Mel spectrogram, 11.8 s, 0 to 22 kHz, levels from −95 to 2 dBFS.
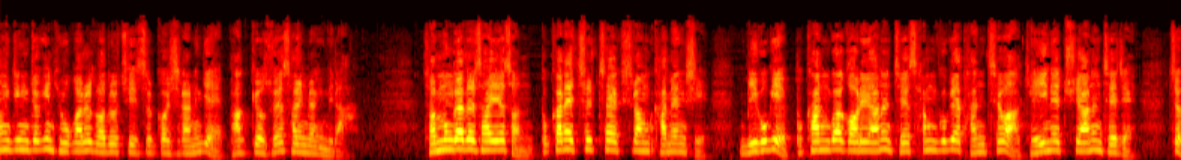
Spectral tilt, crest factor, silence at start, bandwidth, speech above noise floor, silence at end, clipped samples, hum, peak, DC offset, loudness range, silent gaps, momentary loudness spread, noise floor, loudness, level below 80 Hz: -3.5 dB/octave; 24 dB; 0 s; 14.5 kHz; 34 dB; 0 s; under 0.1%; none; -6 dBFS; under 0.1%; 6 LU; none; 13 LU; -63 dBFS; -28 LUFS; -72 dBFS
